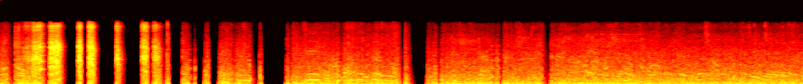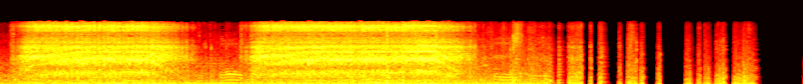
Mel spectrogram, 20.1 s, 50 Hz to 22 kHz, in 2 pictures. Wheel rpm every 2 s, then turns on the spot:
60, 10, 0, 0, 0, 80, 60, 140, 20, 0.
none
